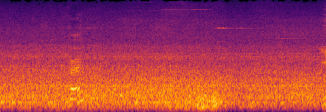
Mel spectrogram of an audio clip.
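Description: Steady rushing noise of city street traffic, with a low rumble swelling and fading about two and a half seconds in as a vehicle passes.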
